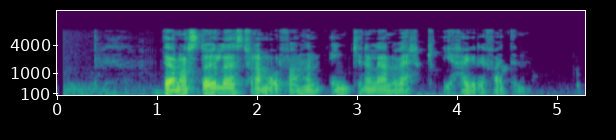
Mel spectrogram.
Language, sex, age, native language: Icelandic, male, 40-49, Icelandic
